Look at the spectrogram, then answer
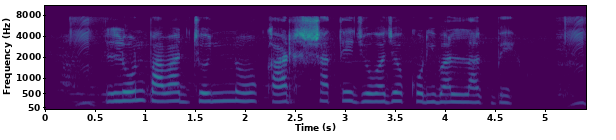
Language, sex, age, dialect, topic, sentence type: Bengali, female, 25-30, Rajbangshi, banking, question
